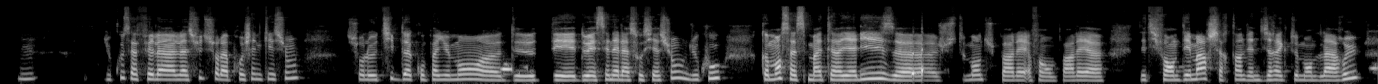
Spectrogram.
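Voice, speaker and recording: A woman speaks at a moderate pace with fairly high pitch, fairly even intonation, and a bright, sharp tone, in a dry, close recording with no echo. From France, Essonne. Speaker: crowdfunding campaign manager hosting live investor Q&A. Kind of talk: live webinar Q&A moderation. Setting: live online video stream. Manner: hesitant, many fillers.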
